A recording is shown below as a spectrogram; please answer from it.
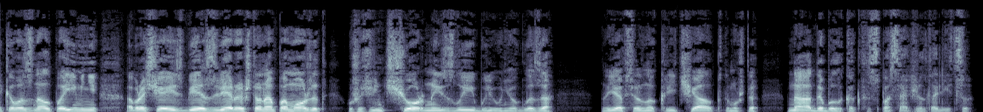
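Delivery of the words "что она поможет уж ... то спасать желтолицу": usual speaking voice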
